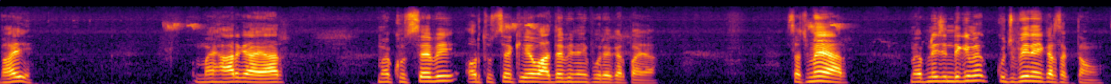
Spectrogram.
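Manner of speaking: speaking through tears, crying. A brother admits failure to his brother, crying while talking. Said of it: "तू रो क्यों रहा है?".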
